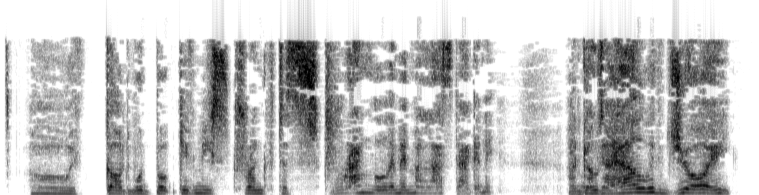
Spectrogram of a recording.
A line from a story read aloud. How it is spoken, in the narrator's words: groaned the impatient man, writhing to rise and sinking back in despair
